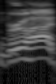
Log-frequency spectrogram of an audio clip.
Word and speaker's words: bruja: I think it that- might be Bruja. Definitely the Spanish Yeah.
